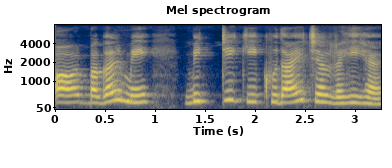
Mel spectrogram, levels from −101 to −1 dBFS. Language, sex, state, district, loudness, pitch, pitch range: Hindi, female, Bihar, Samastipur, -16 LUFS, 255 Hz, 245-280 Hz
